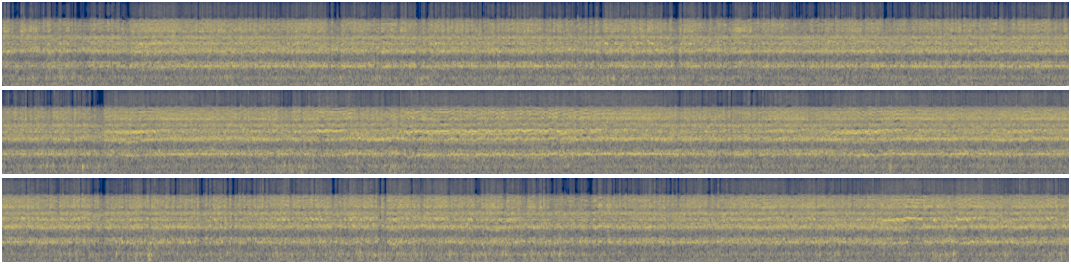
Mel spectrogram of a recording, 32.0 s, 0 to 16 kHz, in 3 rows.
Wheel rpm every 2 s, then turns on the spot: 230, 230, 240, 240, 230, 230, 230, 220, 230, 230, 230, 230, 230, 230, 240, 230.
none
